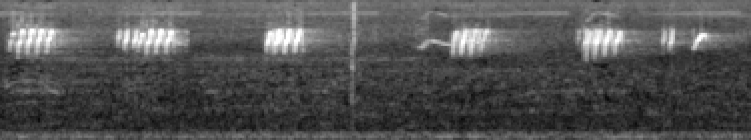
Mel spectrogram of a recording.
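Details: High, buzzy chirping notes from a munia in separate bursts with short gaps, set against a low continuous hum.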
